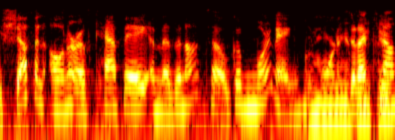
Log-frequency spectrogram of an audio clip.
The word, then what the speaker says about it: Mezzanotte: He is the chef and owner of Cafe Mezzanotte. Good morning. Good morning. Did I pronounce that right?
